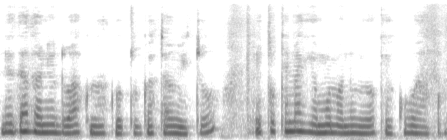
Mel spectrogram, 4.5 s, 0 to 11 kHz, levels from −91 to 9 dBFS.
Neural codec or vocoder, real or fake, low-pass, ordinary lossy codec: codec, 24 kHz, 1 kbps, SNAC; fake; 9.9 kHz; AAC, 32 kbps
